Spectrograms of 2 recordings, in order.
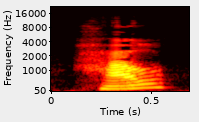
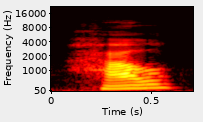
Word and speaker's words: Hallowmas: So let's have a look at how we pronounce this in more detail. Hal-o-mas. And again, Hal-o-mas.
